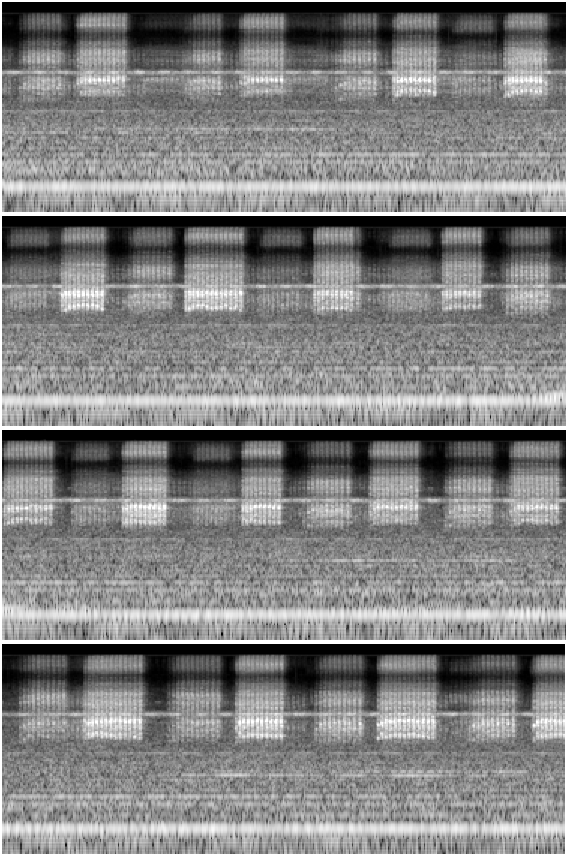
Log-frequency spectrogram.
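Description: Backyard night chorus of calling animals: short raspy calls repeating about once or twice a second, alternating louder and softer as if from more than one caller, over a steady thin high tone and a low steady hum.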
